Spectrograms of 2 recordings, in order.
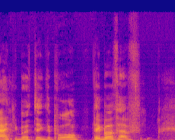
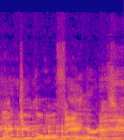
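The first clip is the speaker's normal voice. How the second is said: normal talking voice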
